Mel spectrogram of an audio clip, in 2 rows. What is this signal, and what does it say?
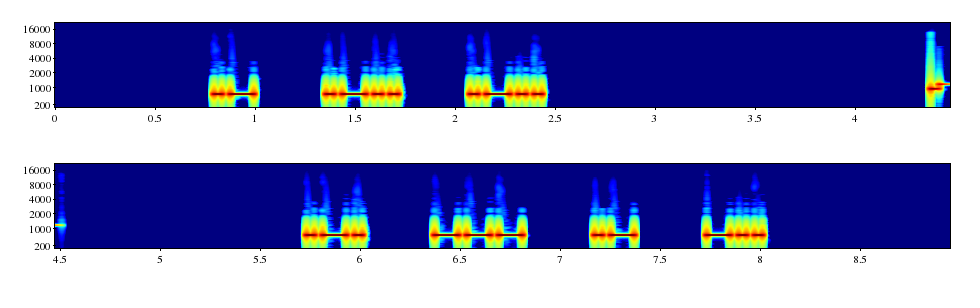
Morse code, heard as a keyed tone, about 30 wpm, spaced as for 17 wpm, 700 Hz. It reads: ALL ROAD
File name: Lesson 17f - Letter u - Words 30wpm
